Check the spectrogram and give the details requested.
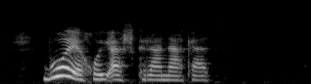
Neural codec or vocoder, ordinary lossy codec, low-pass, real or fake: none; MP3, 64 kbps; 7.2 kHz; real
